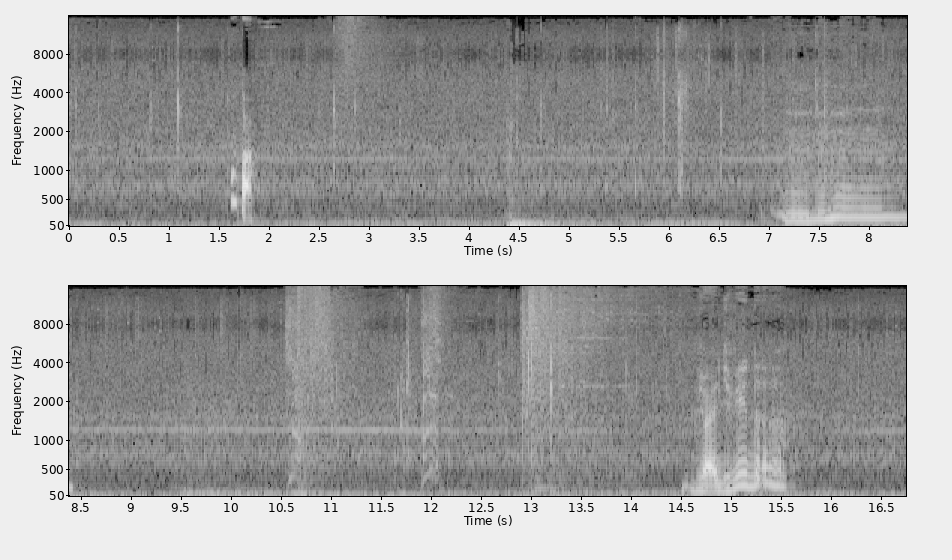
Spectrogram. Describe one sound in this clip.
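Heavy footsteps crunch on stone and gravel.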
